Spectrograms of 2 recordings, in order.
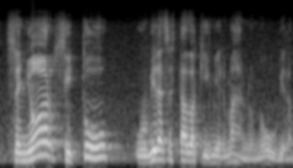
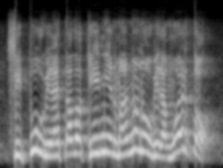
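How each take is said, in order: First: It is said in a gentle, humble tone. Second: It is said in a reproachful, accusing tone.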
